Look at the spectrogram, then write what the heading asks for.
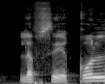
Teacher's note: قاف جو ہے اسے موٹا رکھنا ہے، لام کو باریک رکھنا ہے۔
